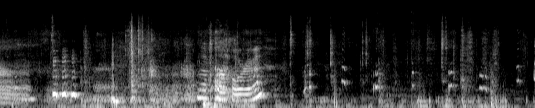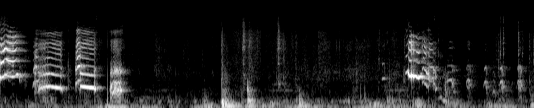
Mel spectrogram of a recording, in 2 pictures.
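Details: Old Family Red Nose Pit Bull puppies at five weeks old, from parents Abby and Ragnar, let out a quick run of high, arched yelps in mid-recording and a lone squeal near the end, with a person talking and indoor noise around them.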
